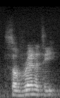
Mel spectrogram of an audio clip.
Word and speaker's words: sovereignty: So is it sovereignty? It changes it. Sovereign, sovereignty. Changes the pronunciation slightly.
